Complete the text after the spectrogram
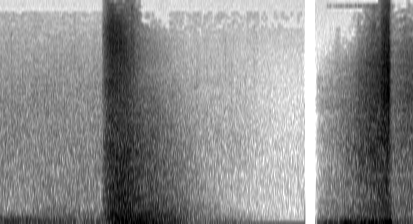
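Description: A sharp whoosh sweeps past with a flash of light.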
